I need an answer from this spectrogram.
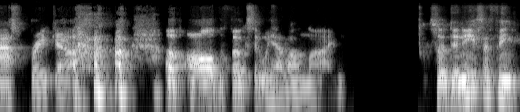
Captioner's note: laugh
